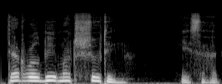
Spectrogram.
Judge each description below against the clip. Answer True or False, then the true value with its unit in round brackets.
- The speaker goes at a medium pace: True (190 wpm)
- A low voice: True (130 Hz)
